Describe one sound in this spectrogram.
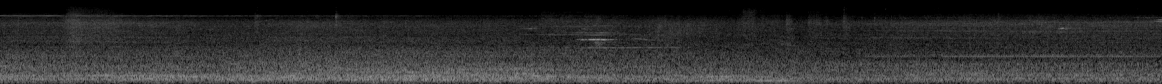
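A bus engine rumbles as the bus pulls away from a stop.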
